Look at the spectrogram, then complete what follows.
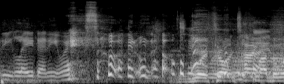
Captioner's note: laughs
